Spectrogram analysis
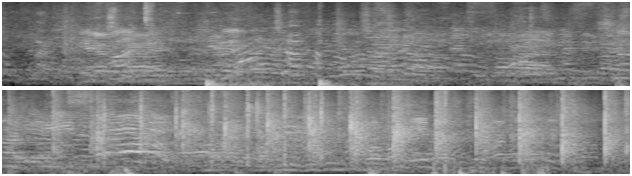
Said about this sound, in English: Give yourselves a round of applause, please, on your way out.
